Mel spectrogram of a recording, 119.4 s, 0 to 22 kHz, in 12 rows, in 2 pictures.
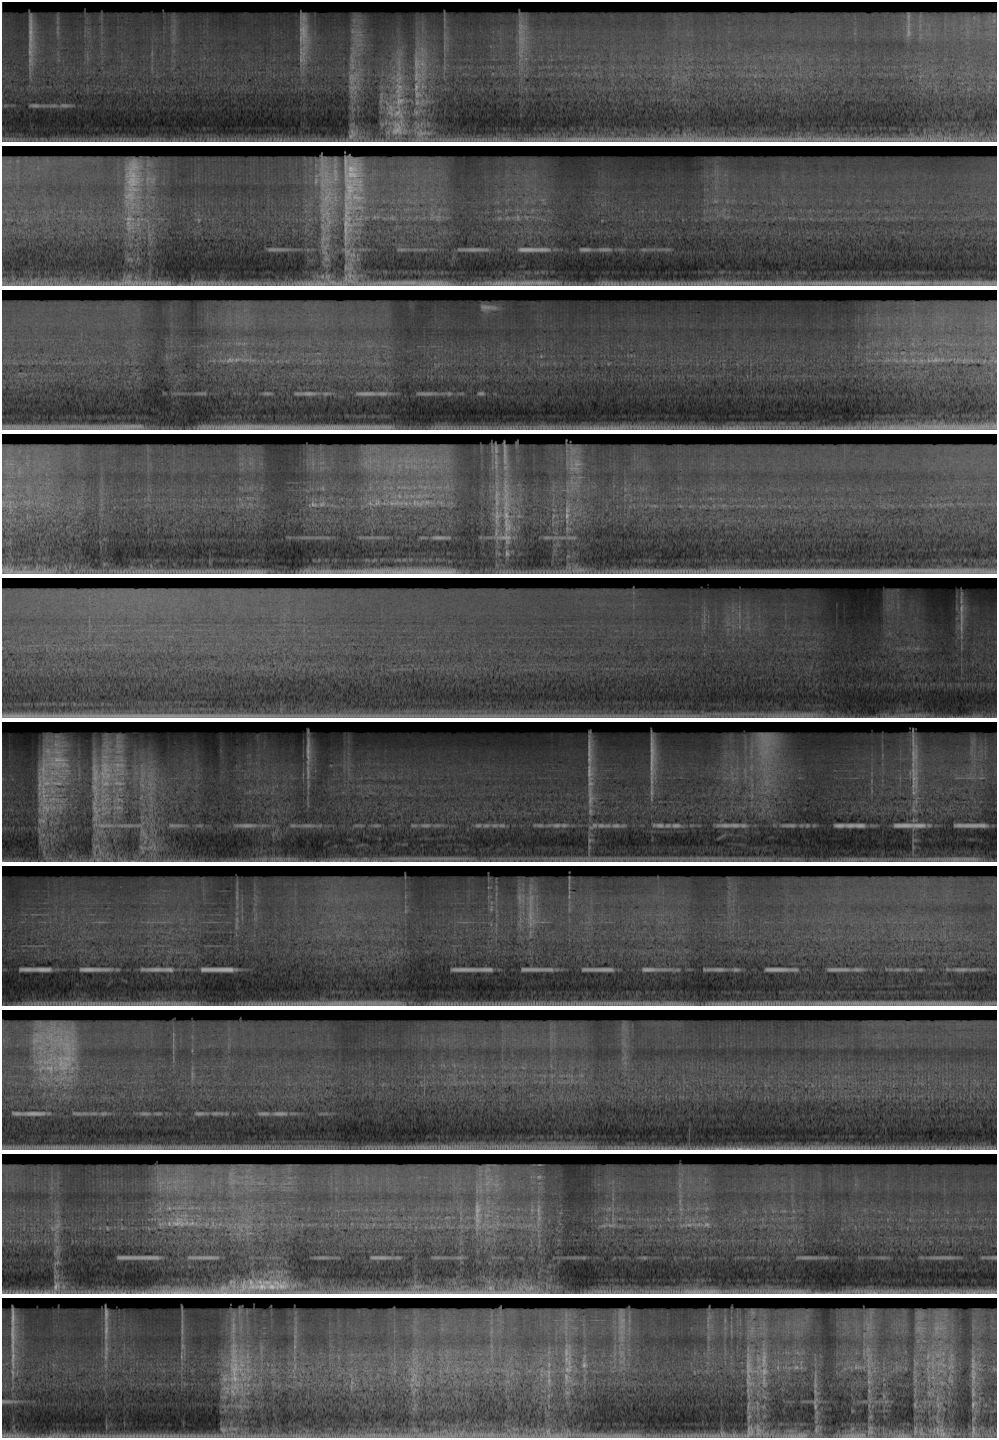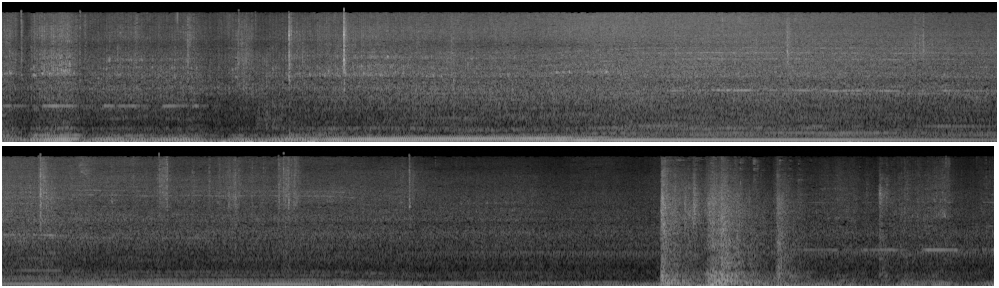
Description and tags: Concrete demolition
This is a Case front-loader/backhoe loading up concrete that was just broken up and loading it to a nearby dump truck. There are a couple workers using shovels and speaking a little bit of Spanish I think. Unedited. No effects.
Equipment: Rode NT3 to Sound Devices 702.
back-hoe, backhoe, concrete, concrete-demolition, construction, field-recording, raw, urban, workers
